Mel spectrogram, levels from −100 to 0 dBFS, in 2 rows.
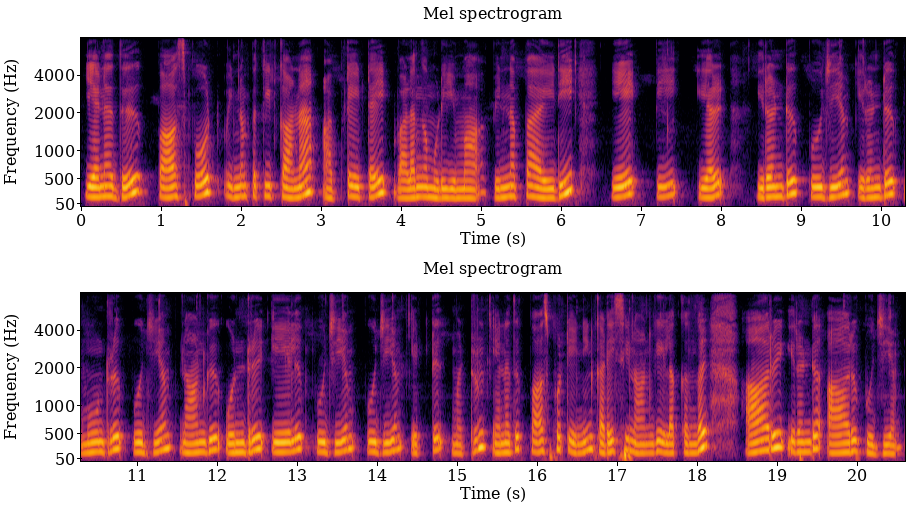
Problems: none marked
